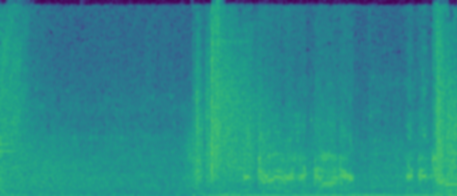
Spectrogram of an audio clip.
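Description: Two booming tank cannon shots in World of Tanks crack out over steady battle rumble, followed by a faint radio-like voice in the game audio.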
